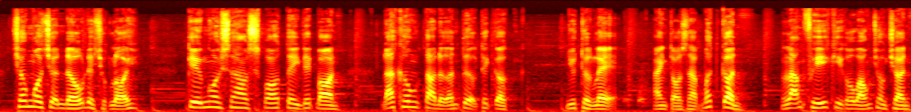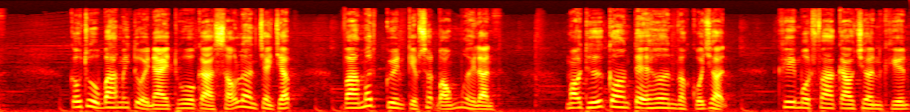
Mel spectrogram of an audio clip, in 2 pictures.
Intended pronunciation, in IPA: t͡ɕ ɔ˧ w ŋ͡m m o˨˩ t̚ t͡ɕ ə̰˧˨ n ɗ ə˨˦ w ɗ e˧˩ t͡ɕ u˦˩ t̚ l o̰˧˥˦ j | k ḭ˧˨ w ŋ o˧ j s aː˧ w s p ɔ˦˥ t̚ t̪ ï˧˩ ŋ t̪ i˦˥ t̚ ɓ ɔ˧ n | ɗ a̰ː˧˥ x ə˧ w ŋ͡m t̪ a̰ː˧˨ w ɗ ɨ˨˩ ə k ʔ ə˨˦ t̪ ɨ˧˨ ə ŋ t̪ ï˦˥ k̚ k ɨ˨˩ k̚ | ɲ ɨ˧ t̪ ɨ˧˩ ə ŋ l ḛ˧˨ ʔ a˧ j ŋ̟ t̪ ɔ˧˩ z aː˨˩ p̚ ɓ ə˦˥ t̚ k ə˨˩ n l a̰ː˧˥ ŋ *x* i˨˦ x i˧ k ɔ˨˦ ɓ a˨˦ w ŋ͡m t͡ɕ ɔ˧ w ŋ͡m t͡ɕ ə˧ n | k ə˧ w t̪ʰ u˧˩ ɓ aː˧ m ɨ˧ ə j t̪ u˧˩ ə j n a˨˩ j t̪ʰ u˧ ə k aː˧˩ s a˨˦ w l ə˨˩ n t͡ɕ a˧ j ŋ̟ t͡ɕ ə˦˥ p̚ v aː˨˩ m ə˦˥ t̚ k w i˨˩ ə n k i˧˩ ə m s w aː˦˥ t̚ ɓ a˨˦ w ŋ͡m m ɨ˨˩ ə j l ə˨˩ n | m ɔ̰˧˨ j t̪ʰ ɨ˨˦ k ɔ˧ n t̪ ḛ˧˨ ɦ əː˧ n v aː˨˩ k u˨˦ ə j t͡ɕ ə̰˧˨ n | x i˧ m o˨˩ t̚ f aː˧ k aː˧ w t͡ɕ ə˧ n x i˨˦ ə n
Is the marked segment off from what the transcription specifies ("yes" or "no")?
yes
